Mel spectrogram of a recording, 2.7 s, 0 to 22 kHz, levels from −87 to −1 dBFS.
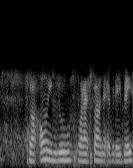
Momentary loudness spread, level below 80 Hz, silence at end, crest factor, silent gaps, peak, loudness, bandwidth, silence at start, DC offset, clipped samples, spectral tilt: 11 LU; -70 dBFS; 0 s; 18 dB; none; -18 dBFS; -35 LUFS; 4.4 kHz; 0 s; under 0.1%; under 0.1%; -4.5 dB/octave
